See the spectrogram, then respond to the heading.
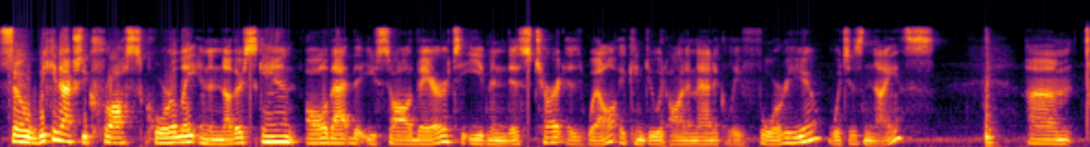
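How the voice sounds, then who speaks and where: Fairly low in pitch, a man with an ordinary speaking voice uses lively intonation at a moderate pace. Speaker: product researcher and marketing consultant. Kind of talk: product demo presentation.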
